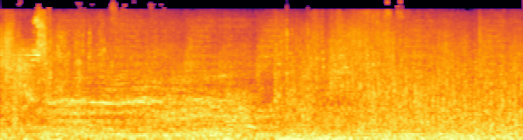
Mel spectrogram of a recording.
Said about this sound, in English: Then it slammed down into the sand, disappearing within seconds beneath the surface, sending out clouds of dust in all directions from the explosive blast of its descent.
